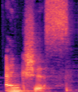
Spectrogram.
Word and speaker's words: anxious: In the first syllable, the stressed syllable, the strong vowel sound A is followed by the consonant. And that consonant sound is usually made by the letters NG, like in song.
